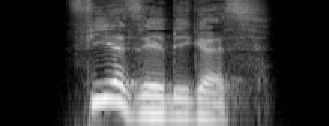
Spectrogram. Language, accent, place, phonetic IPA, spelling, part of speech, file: German, Germany, Berlin, [ˈfiːɐ̯ˌzɪlbɪɡəs], viersilbiges, adjective, De-viersilbiges.ogg
- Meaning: strong/mixed nominative/accusative neuter singular of viersilbig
